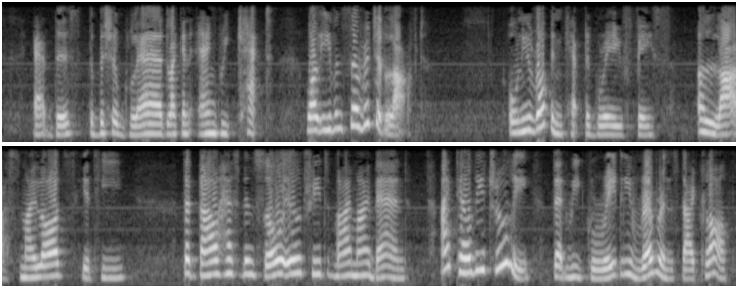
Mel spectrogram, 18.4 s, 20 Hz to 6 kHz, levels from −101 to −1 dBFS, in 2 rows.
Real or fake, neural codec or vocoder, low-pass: real; none; 5.4 kHz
